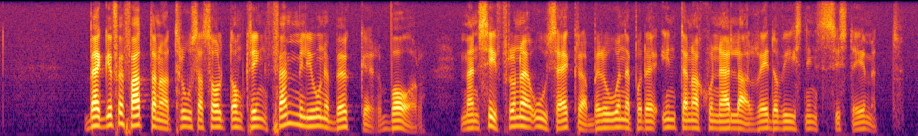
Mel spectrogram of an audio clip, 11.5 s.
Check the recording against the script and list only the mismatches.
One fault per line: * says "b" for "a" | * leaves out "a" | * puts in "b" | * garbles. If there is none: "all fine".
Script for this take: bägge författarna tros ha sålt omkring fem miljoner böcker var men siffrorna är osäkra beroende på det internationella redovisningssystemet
all fine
